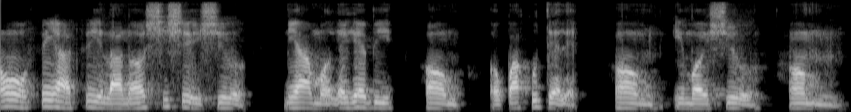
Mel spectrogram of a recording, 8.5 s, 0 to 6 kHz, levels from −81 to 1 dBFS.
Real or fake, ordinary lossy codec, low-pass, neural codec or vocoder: fake; MP3, 48 kbps; 5.4 kHz; vocoder, 44.1 kHz, 128 mel bands, Pupu-Vocoder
